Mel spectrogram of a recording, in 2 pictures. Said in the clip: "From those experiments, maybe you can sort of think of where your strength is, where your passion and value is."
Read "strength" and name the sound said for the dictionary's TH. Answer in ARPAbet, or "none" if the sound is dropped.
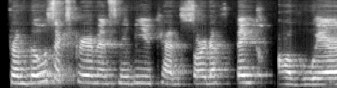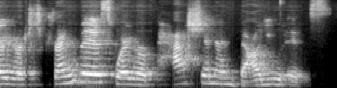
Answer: TH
